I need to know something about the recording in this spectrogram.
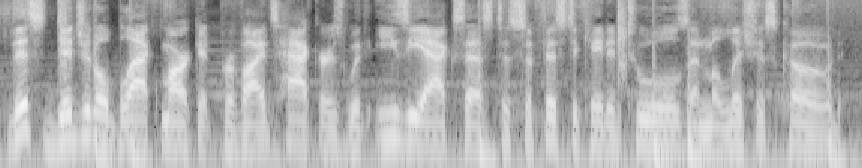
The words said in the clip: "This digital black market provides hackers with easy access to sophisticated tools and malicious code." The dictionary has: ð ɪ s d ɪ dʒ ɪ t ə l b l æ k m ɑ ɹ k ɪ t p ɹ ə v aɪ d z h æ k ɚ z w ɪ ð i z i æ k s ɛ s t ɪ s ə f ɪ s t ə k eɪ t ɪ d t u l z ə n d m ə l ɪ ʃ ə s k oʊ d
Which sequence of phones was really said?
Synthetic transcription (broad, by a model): ð ɪ s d ɪ dʒ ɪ t l b l æ k m ɑ ɹ k ɪ t p ɹ ə v aɪ d z h æ k ɚ z w ɪ ð i z i æ k s ɛ s t ɪ s ə f ɪ s t ə k eɪ t ɪ d t u l z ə n m ə l ɪ ʃ ə s k oʊ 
